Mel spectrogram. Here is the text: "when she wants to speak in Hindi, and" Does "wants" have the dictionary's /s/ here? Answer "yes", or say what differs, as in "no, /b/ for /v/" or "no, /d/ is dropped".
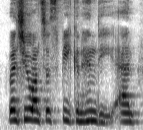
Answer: yes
